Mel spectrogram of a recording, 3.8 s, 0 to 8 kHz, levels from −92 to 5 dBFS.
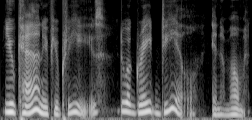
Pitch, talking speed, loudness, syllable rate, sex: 190 Hz, 190 wpm, -18 LUFS, 4.2 syllables/s, female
